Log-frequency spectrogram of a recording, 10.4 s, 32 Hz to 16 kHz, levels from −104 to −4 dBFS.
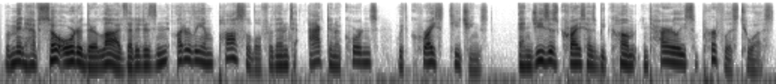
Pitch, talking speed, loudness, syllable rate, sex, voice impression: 140 Hz, 175 wpm, -21 LUFS, 5.6 syllables/s, male, masculine, adult-like, slightly fluent, cool, slightly refreshing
